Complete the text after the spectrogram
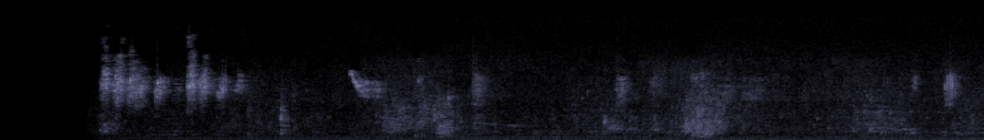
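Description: Small waves lap softly on a sandy shore.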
